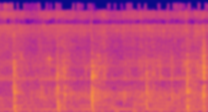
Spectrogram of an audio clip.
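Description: Chillies and onions frying in hot oil in a pressure cooker, a steady close sizzle punctuated by sharp clacks of a spoon stirring every half second or so.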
